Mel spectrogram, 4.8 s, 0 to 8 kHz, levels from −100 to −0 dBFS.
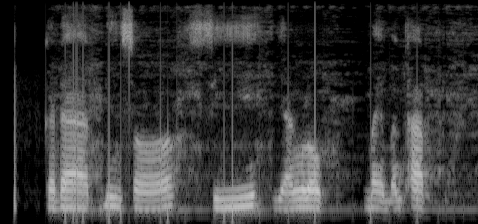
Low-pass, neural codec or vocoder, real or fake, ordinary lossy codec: none; none; real; none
